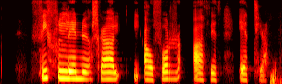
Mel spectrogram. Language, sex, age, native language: Icelandic, male, 18-19, Icelandic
